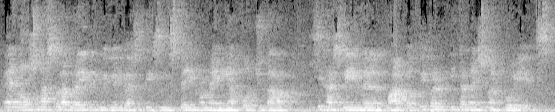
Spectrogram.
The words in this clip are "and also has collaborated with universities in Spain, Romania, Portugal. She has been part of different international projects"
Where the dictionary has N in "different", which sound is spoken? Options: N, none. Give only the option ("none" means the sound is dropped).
none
